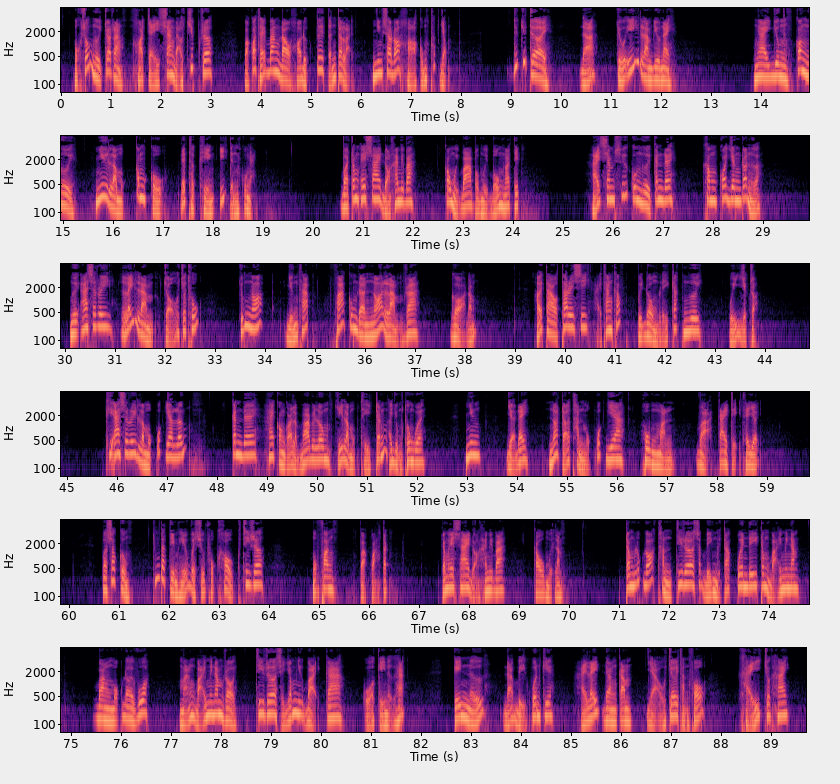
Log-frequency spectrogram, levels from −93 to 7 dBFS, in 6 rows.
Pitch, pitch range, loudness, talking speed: 120 Hz, 110-165 Hz, -24 LUFS, 150 wpm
